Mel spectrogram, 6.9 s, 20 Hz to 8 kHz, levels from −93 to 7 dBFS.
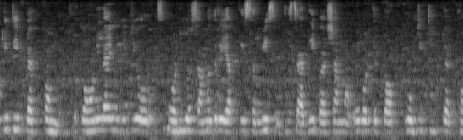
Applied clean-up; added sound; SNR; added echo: classical method log-MMSE.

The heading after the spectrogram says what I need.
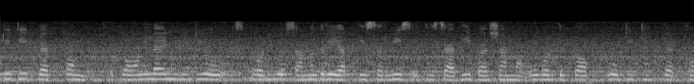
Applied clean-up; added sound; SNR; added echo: none; Engine; 8 dB; none.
